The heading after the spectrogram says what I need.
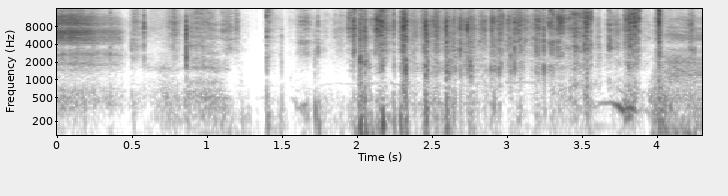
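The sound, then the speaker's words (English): Paper tearing and crinkling as a gold envelope is opened, with brisk, soft rustles that grow busier and louder partway through. “I'm going to open the gold envelope now”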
